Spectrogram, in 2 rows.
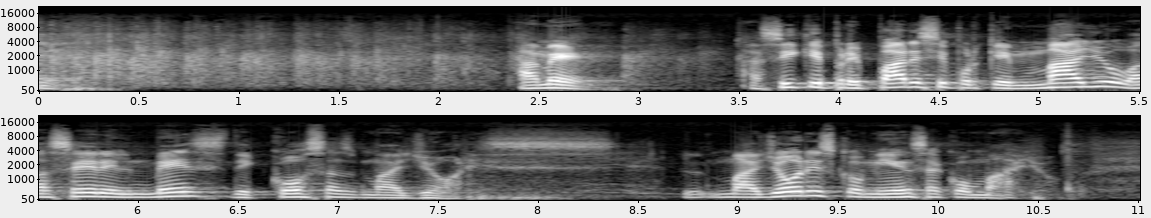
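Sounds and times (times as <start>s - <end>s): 
audience applauding: 0.0s - 3.6s
speech: 2.4s - 2.9s, 3.6s - 8.0s, 8.7s - 10.7s.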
